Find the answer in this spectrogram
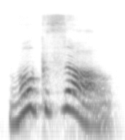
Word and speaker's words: вокзал: записуємо так як вимовляємо в слові вокзал ми букву К вимовляємо дзвінко як Ґ вокзал Так чому Тому що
